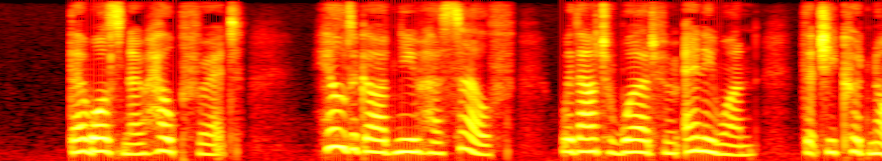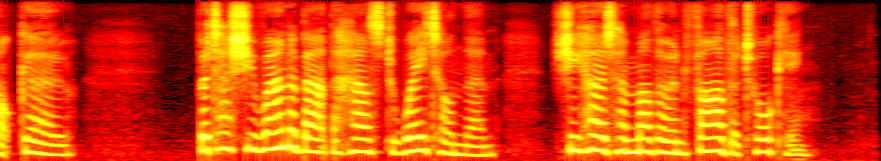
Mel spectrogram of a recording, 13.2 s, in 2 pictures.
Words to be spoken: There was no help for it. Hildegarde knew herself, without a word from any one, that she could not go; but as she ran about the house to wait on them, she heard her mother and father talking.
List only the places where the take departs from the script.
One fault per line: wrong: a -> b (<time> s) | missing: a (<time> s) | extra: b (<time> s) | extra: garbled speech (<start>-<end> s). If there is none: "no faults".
no faults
